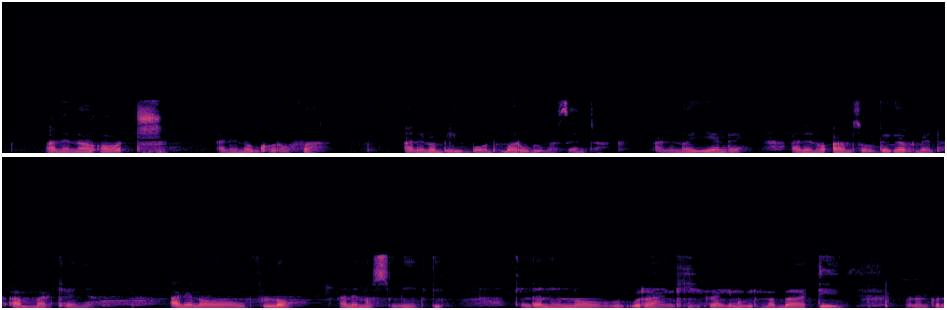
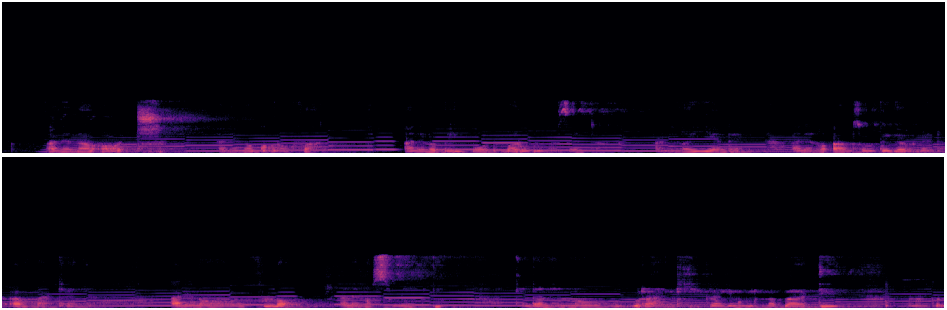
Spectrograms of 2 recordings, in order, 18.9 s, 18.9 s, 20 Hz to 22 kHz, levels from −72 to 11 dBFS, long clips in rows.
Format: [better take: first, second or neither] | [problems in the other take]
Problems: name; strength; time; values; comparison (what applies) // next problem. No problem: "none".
first | background sound (Wind instrument, woodwind instrument); 10 dB below the speech // room echo; dies away in 1.4 s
